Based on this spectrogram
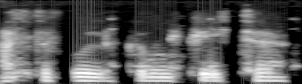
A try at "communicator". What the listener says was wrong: So you're stressing Kate. Usually, at least in North America, you're going to hear the stress on communicator. So it's not communicator, it's communicator.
